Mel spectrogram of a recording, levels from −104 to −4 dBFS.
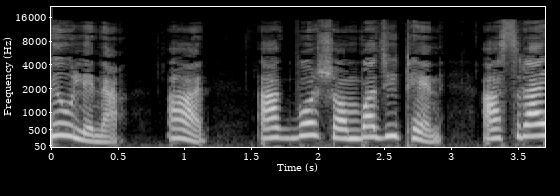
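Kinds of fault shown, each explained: HE-AAC compression: The coding damage is plainly audible, and the treble stops dead at about 14.9 kHz. That pattern likely comes from HE-AAC at a low rate, around 24 kbps. That codec keeps only the lower spectrum and rebuilds the top by copying lower bands upward under a rough envelope. So the high end of the speech here is a synthetic stand-in whose harmonics don't match the real ones across the crossover.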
